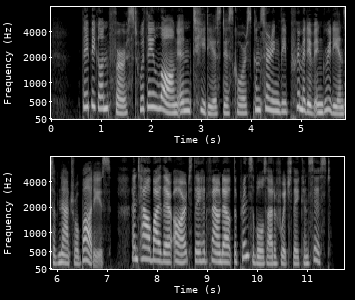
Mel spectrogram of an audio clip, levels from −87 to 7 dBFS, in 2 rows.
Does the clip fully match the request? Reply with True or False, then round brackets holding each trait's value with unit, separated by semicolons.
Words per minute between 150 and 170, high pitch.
True (165 wpm; 230 Hz)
